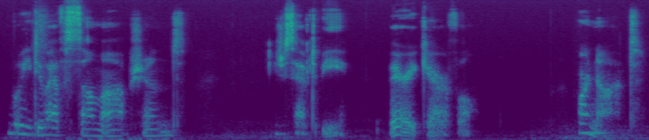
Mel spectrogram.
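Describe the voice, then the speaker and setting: A woman playing a menacing, condescending evil doctor in a soft, whispered ASMR roleplay, speaking close to the mic with deliberate phrasing. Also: on the low side, creaky, exaggerated voice. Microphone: close ASMR microphone.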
